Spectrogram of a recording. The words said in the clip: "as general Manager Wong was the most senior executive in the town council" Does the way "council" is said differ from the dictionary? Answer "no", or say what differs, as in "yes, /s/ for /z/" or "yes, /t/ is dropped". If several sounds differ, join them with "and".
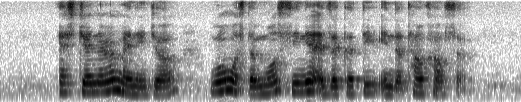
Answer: yes, /n/ is dropped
